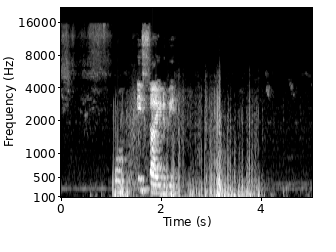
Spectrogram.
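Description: Cloth rustles softly.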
